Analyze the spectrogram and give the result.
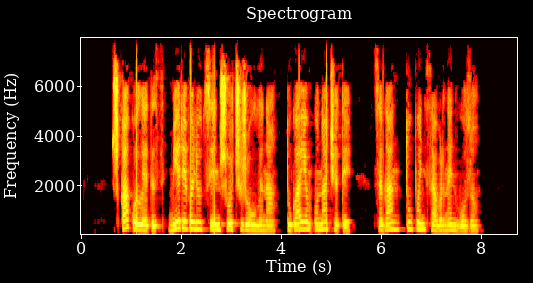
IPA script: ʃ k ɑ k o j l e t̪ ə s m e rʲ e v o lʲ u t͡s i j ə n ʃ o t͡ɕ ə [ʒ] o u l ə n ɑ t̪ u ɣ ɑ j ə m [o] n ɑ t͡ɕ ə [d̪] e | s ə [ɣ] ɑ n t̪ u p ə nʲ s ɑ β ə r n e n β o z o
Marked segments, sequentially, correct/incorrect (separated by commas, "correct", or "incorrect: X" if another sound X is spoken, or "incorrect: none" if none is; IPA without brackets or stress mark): correct, correct, incorrect: t̪, correct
